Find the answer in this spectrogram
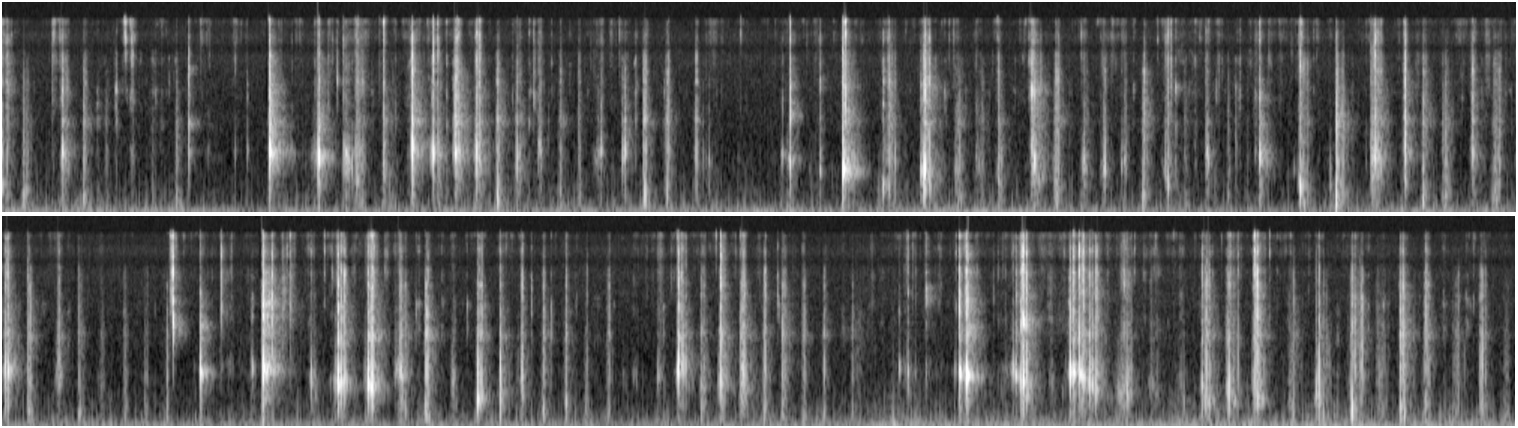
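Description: A mouthful of dry chalk with clay paste being chewed: a continuous, irregular run of sharp crunches and clicks.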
